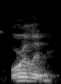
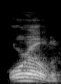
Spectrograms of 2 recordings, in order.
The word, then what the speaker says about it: Oreld: man that's the proprietor tells you, my name is Mr. Orland. Oreld, excuse me, Oreld.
